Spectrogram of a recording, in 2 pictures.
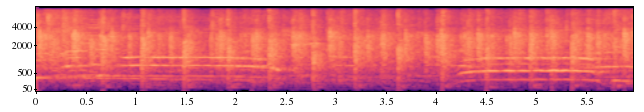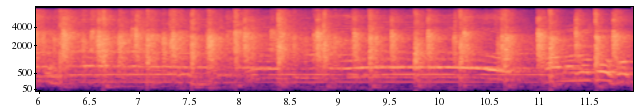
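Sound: audience clapping hands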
